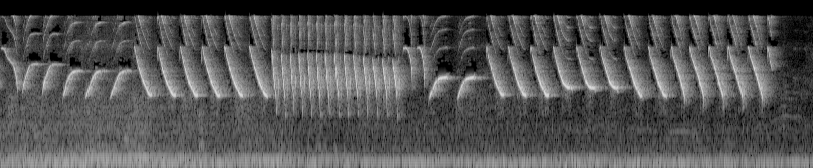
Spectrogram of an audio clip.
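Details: Canary song played to stimulate other canaries to sing. High, rapid runs of downslurred whistled notes alternate with a fast, dense buzzing trill, then a return to steady repeated sweeping notes.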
